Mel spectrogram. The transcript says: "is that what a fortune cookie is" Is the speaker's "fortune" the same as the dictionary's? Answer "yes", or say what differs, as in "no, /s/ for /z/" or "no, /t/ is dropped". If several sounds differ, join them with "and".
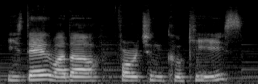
yes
